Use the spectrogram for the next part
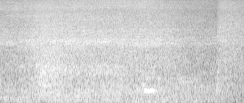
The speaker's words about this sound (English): A gas tanker pulls in to refill the gas station.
